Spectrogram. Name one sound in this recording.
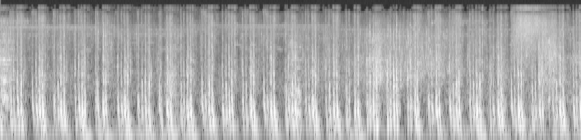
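Hooves thud in a steady gallop over the ground.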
